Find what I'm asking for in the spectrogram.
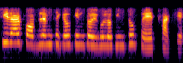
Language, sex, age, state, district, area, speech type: Bengali, female, 60+, West Bengal, Purba Bardhaman, urban, conversation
